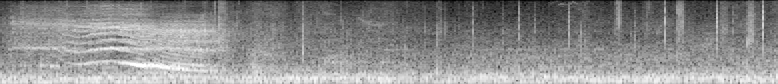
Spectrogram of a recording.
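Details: Sika deer fawn named Minami-chan at Nara Park, Japan, near Tōdai-ji's Nandaimon gate, giving one drawn-out, nasal bleat that slides downward for about a second and a half, then faint footsteps and outdoor background noise.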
